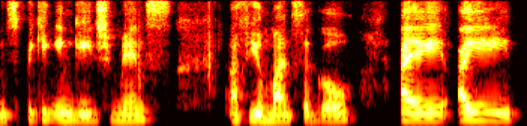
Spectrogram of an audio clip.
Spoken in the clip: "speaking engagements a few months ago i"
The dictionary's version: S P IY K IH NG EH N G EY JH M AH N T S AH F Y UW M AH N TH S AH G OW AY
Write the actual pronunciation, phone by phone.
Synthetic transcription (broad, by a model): S P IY K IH NG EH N G EY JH M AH N T S AH F Y UW M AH N T S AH G OW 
